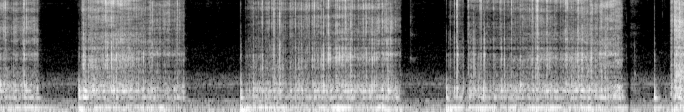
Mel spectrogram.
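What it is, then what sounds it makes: Skateboard grip tape being scratched. A pen tip held in a gloved hand scratches and traces across coarse, sandpaper-like grip tape on a skateboard deck. It makes a dense, gritty rasping that fills the low end through to the bright highs. The scraping comes in sustained strokes that cut off and restart abruptly, with quieter gaps between them.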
